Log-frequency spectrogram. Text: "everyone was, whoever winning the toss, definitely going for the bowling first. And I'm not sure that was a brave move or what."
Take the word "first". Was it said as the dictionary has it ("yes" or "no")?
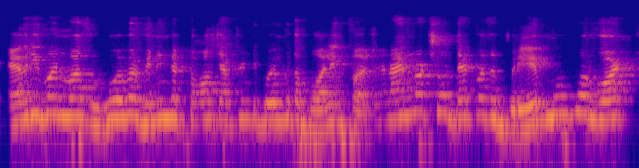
no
